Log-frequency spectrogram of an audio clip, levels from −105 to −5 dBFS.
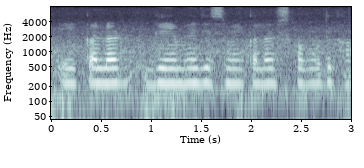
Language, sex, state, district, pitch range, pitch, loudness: Hindi, female, Haryana, Jhajjar, 225-230 Hz, 230 Hz, -19 LUFS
